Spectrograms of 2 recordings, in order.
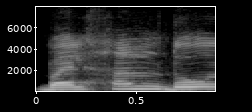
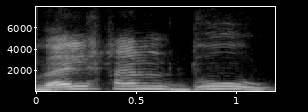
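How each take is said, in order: First: The word ends with an o vowel. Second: The word ends with a u vowel. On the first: The speaker calls it wrong. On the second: The speaker calls it right.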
